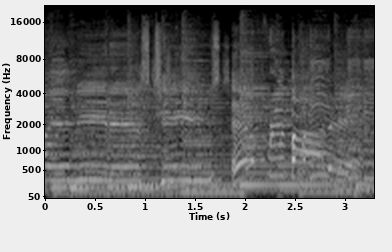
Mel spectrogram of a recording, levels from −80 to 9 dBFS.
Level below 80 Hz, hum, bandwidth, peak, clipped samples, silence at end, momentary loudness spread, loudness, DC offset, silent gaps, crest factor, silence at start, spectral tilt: -58 dBFS; none; over 20 kHz; -4 dBFS; under 0.1%; 0 s; 4 LU; -24 LUFS; under 0.1%; none; 22 dB; 0 s; -3.5 dB/octave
